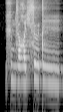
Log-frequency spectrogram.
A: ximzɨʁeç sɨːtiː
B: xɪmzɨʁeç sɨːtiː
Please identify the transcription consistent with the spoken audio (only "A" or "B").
A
